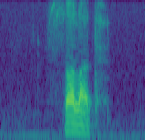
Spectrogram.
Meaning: 1. salad 2. common lettuce, salad, Lactuca sativa
- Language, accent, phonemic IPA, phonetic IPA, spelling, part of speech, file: Armenian, Eastern Armenian, /sɑˈlɑtʰ/, [sɑlɑ́tʰ], սալաթ, noun, Hy-սալաթ.ogg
